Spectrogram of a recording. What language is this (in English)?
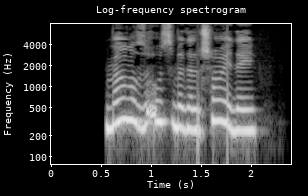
Pashto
